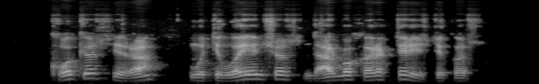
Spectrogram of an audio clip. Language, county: Lithuanian, Telšiai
